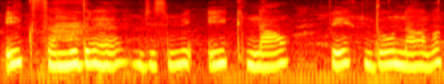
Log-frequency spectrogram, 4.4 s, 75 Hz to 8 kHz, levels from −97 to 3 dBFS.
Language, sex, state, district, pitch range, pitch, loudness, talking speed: Hindi, female, Bihar, Patna, 215-235 Hz, 225 Hz, -15 LUFS, 135 wpm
